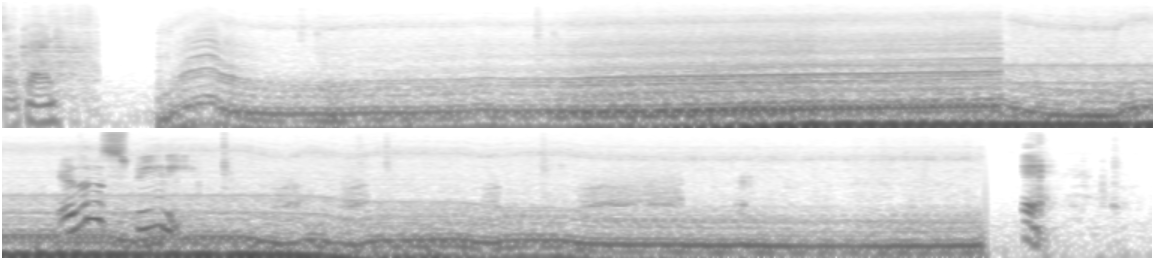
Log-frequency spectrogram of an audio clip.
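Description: A small car engine starts, revs and hums as the car drives off, then idles down.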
